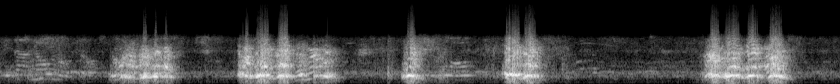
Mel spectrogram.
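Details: A dog barking at a china dog ornament gives sharp, harsh barks in short bursts, some doubled or tripled, with pauses between.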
